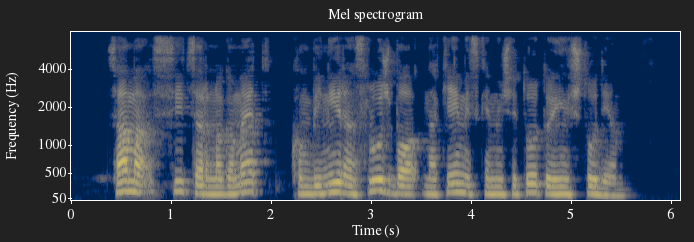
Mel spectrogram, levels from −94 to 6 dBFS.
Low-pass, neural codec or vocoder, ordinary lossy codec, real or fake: 7.2 kHz; none; none; real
